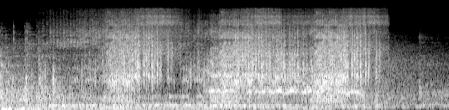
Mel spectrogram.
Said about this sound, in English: Dogs! There's a dog outside my door. I thought we were underground, but who knows anymore because there's a fucking dog outside my door. Hear that?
